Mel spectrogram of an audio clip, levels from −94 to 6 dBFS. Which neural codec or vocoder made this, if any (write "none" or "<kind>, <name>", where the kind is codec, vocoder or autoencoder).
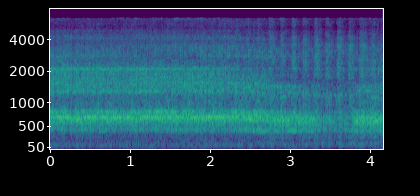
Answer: vocoder, HiFi-GAN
